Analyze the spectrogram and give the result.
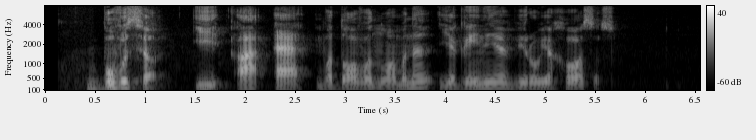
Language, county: Lithuanian, Kaunas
